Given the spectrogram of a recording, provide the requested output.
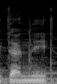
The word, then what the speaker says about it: damné: Et puisque l'on y souffre atrocement, qu'on est maudit, voici les damnés rejetés. Ce sont ceux qui sont exclus, les damnés, les communards. Sont-ils mal aimés? On aime, on n'aime pas. Le M dans damné ne se prononce pas.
